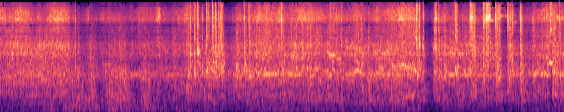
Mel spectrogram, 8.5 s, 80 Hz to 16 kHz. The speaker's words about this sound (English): So, it's the engine compartment. This is an Allison C-18, or actually, that's a military designation, I forgot what it is. But it's the first run of the Allison series.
